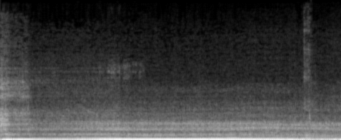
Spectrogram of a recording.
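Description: A JDM car engine runs loud and close, with a steady, deep idle rumble that swells slightly as if revved, holding continuously throughout.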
